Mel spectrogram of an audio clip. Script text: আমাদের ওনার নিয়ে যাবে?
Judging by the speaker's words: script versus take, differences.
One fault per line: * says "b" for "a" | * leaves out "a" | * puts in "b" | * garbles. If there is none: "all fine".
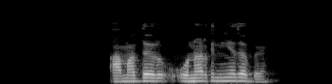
all fine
